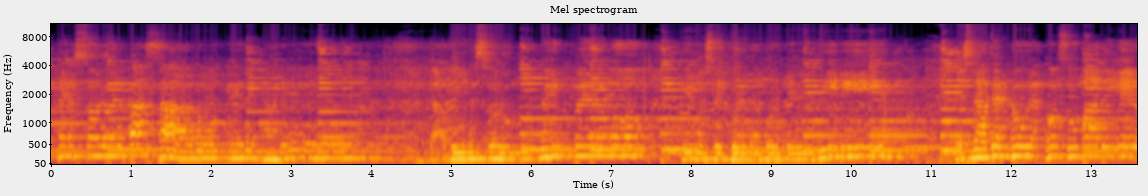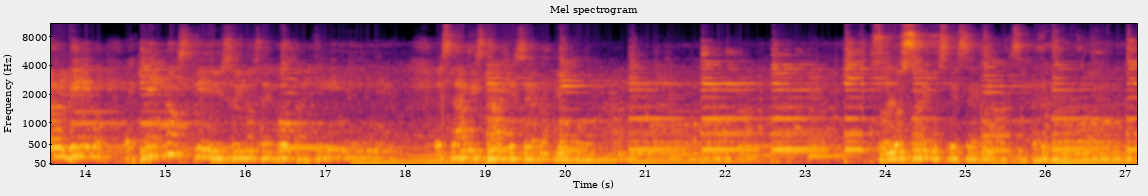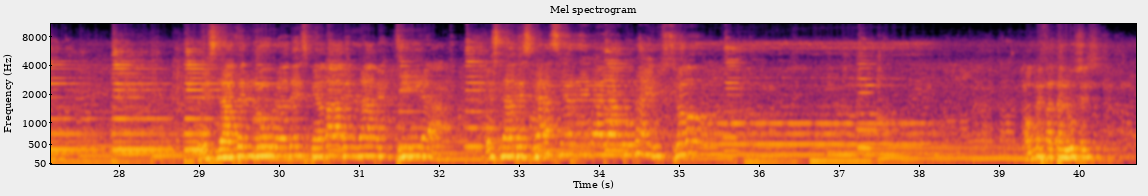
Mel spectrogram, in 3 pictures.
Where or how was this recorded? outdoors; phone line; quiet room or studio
outdoors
